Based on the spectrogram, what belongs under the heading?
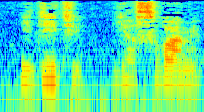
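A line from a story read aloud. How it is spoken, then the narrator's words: Whisper. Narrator (Russian): прошептал Брок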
